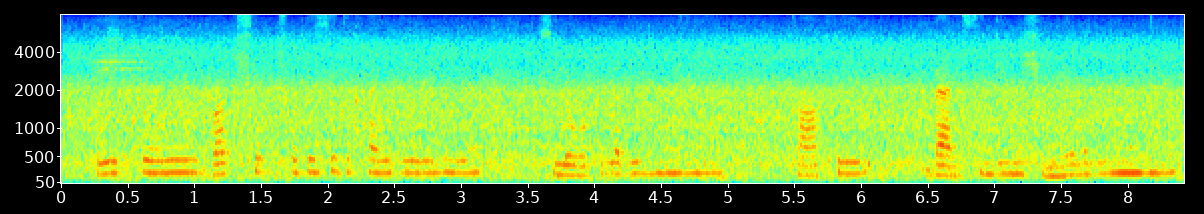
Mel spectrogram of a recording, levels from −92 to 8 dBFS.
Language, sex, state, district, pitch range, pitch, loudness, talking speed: Hindi, female, Chandigarh, Chandigarh, 195-220 Hz, 210 Hz, -18 LUFS, 115 wpm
